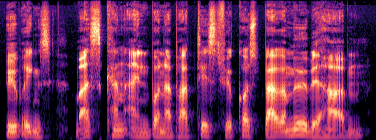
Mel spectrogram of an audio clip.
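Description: A confident young officer stands his ground, his voice firm and a little raised, as a male narrator puts him on. There is a gravelly rasp under the words. His speech has an assured, commanding ring to it. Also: mid-range voice, a little slow. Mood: cool. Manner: firm, confident, somewhat louder delivery. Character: bold young German officer, calm and commanding.

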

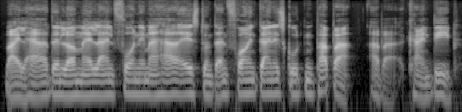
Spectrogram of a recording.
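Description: A man's voice: lowish voice, steady tone, a little slow, no echo, clean studio sound. A man reading aloud and voicing a worried, cautious old coachman and servant. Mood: alarmed. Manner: anxious, hushed, cautious.

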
